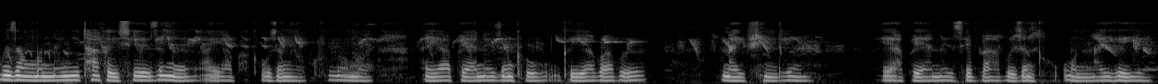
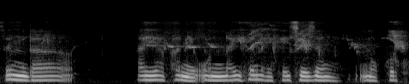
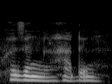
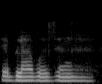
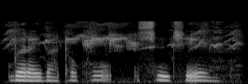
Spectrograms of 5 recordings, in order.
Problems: low volume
